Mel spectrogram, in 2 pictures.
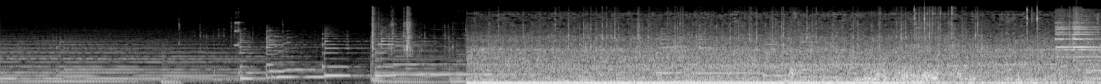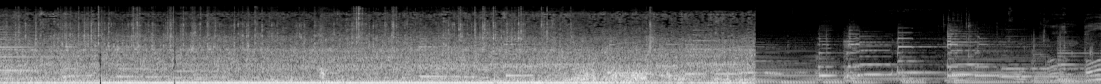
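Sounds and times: heavy truck engine running: 3.8 - 18.6.

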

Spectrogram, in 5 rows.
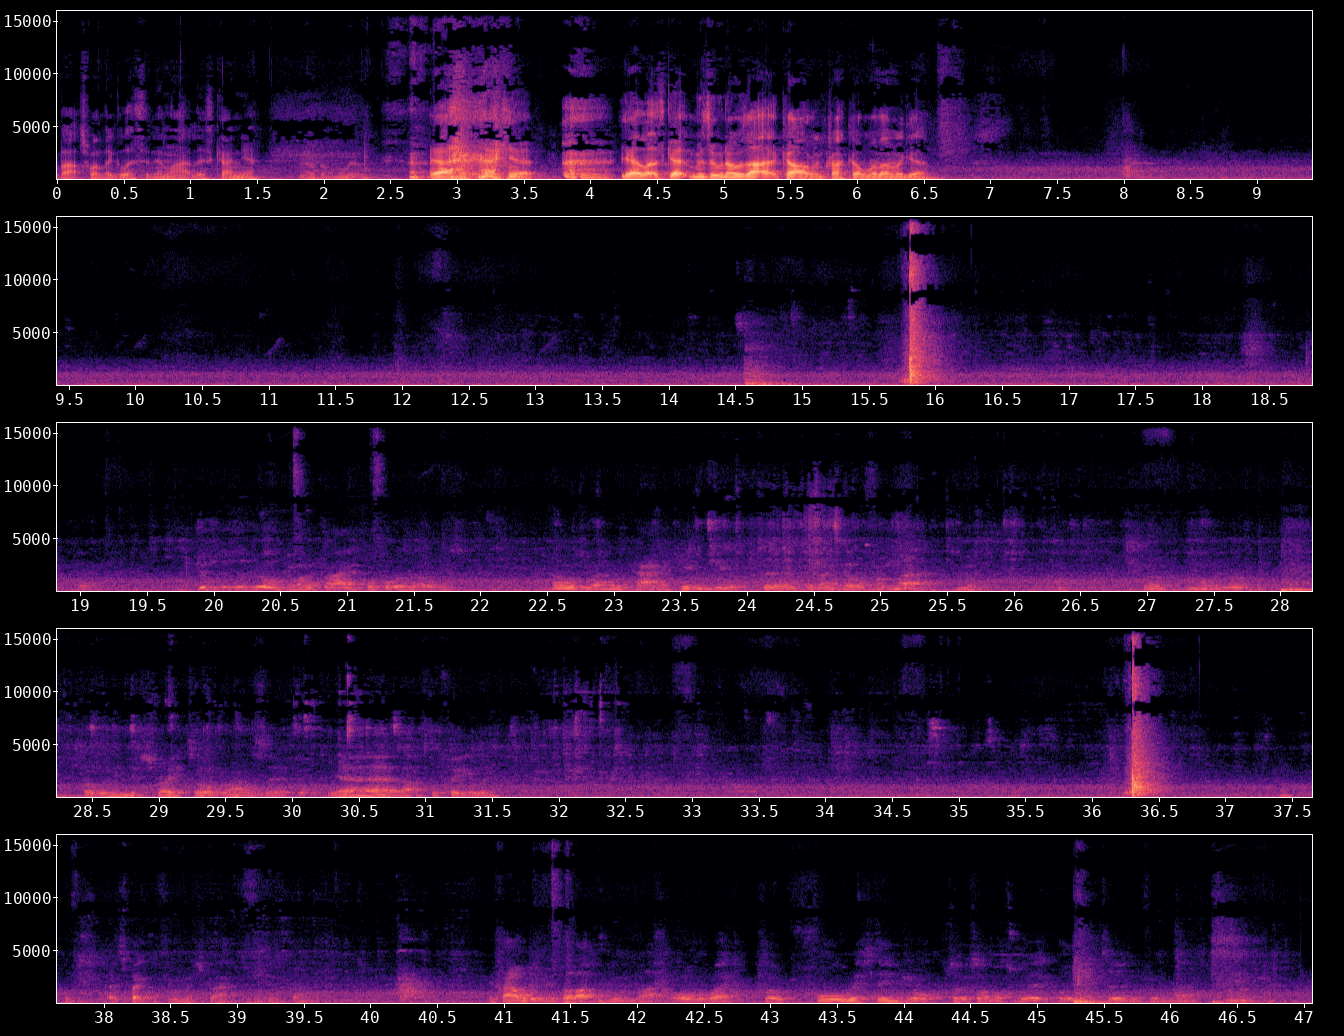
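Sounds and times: golf club striking ball: 15.7 - 16.2, 36.2 - 36.8.

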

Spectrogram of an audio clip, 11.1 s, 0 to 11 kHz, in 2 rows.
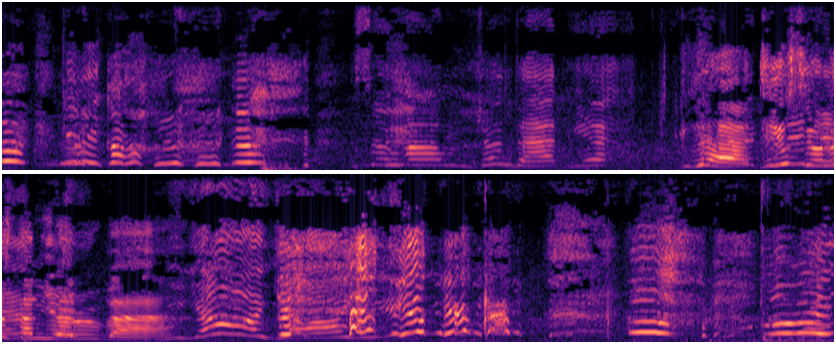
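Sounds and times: laughter: 0.0 - 2.1, 7.4 - 10.9
woman crying out excitedly: 9.7 - 11.0.

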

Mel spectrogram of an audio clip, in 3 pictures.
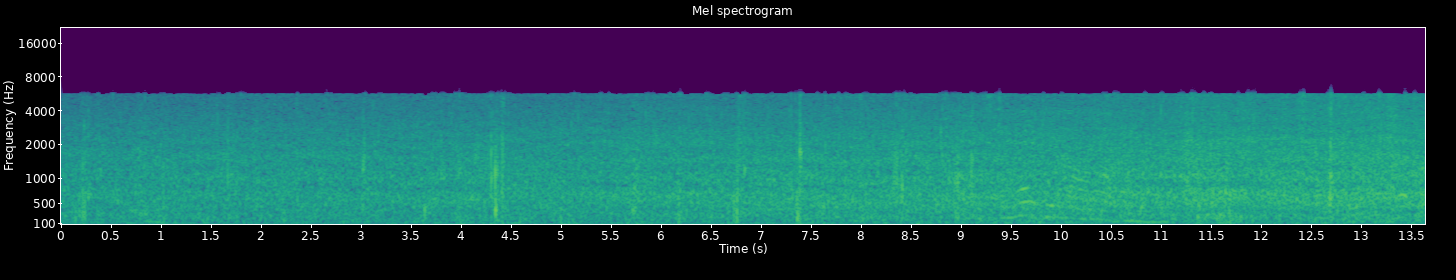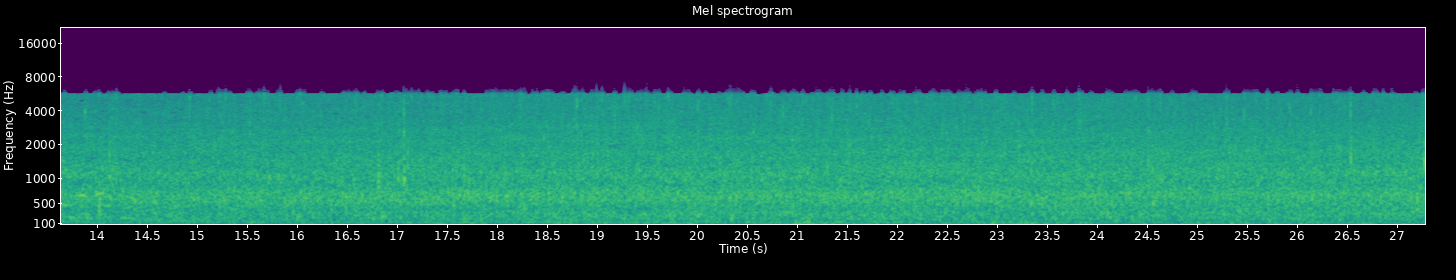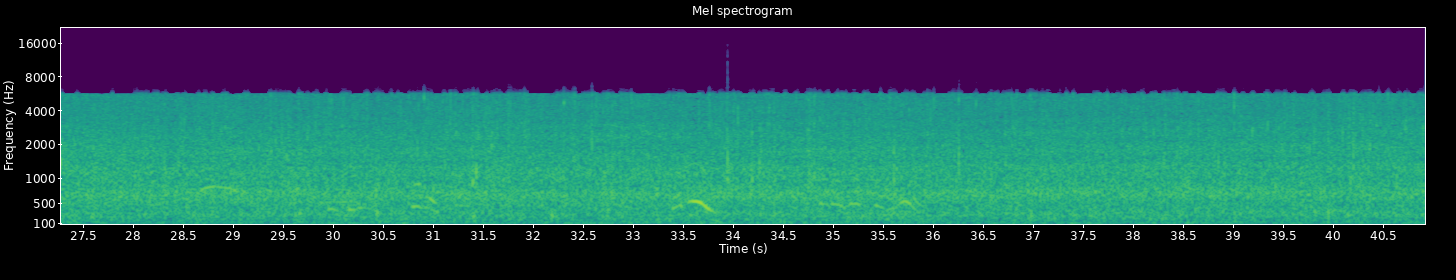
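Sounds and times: river rushing over stones: 0.0 - 40.9.

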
